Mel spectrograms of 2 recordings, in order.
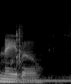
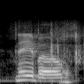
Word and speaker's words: Naboo: And let's not forget, it's pronounced Nabo. – Nabo.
